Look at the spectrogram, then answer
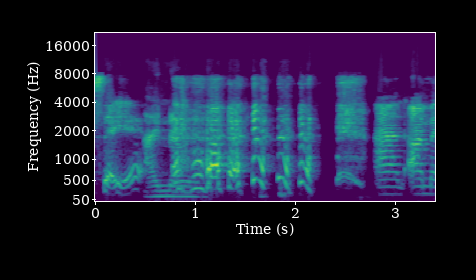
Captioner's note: laughter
